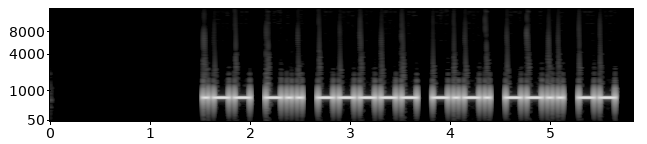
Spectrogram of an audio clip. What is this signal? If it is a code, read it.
Morse code, heard as a keyed tone, about 23 wpm, 700 Hz. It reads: WD0CZM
